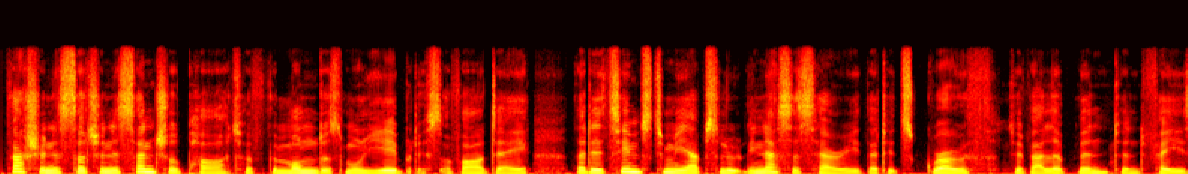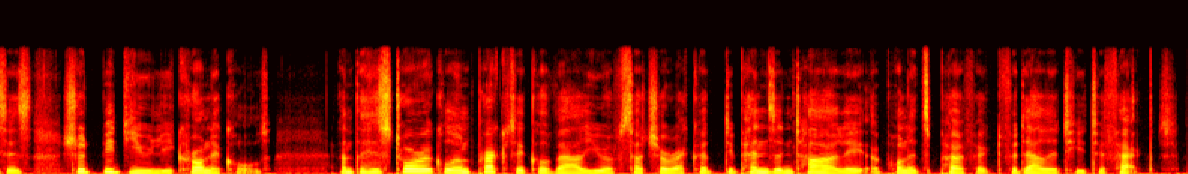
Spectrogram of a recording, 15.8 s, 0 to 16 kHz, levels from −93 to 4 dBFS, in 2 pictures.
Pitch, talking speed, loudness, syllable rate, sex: 195 Hz, 180 wpm, -19 LUFS, 5.7 syllables/s, female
